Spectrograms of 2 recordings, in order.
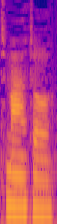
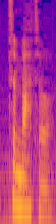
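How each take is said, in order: First: The middle syllable sounds like 'mart'. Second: The middle syllable sounds like 'mat'. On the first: The speaker calls it wrong. "it's not mart" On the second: The speaker calls it right. "it's mat"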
